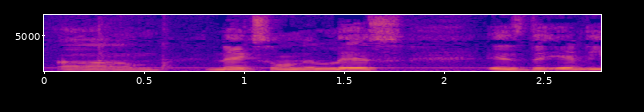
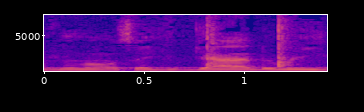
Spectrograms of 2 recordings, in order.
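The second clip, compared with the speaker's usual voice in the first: normal talking voice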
